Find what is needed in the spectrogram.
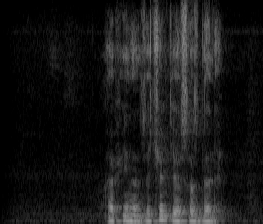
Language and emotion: Russian, neutral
